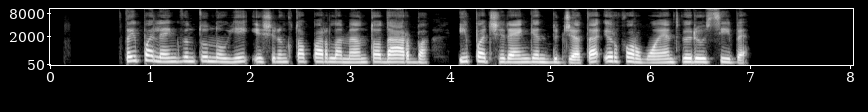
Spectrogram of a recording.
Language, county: Lithuanian, Šiauliai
